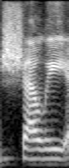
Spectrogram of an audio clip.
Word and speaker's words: Shelly: But people can honestly, you could just search in any search engine Shelly, S H E L L Y T Y G.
